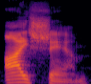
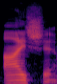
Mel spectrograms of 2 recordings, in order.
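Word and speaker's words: Isham: Methodist Church oh sorry I sham his name is pronounced Aisha my bad and I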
